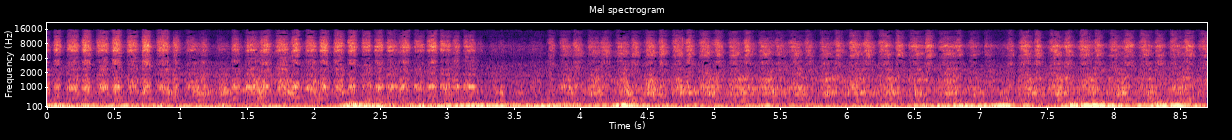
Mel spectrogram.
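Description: A Sharpie felt-tip marker is rubbed in fast, short strokes across a thin paper page of a coloring book resting on a wooden table. It makes a steady, rapid scratchy rubbing with a dull low body underneath and a bright, pulsing hiss on top. The strokes swell slightly louder at moments and pause briefly.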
